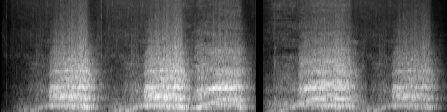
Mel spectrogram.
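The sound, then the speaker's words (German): Cows with horns on a farm moo repeatedly, four long, loud, drawn-out calls with short pauses between them, with no one speaking. “Ja, bei einem Bauernhof vorbei. Schau, da haben die Kühe sogar noch Hörner.”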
